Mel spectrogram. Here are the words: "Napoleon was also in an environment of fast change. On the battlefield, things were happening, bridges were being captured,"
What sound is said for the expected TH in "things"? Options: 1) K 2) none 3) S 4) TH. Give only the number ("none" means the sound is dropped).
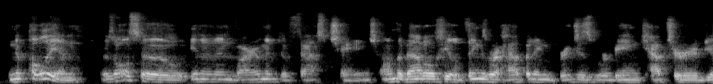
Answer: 4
